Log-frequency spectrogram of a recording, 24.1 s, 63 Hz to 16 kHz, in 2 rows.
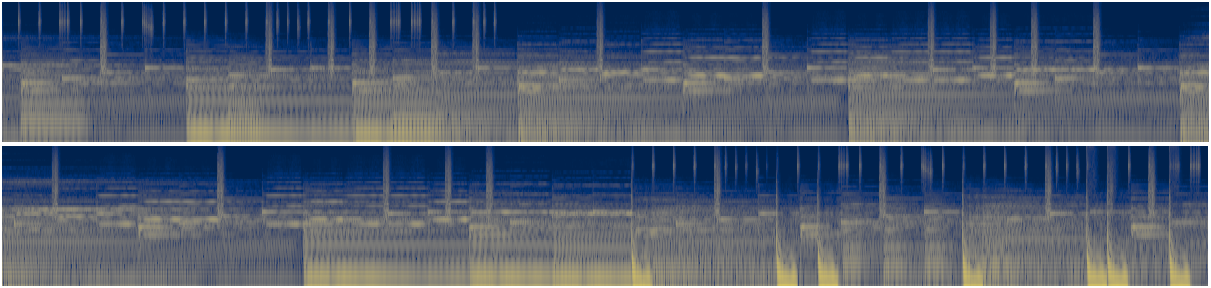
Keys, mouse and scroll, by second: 1.0 ctrl+middle click, 1.4 s, 5.4-7.8 drag, 9.1 click, 11.2-12.4 drag, 13.5-15.2 drag, 18.3-20.0 drag, 20.0-21.7 middle drag.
